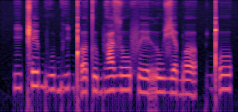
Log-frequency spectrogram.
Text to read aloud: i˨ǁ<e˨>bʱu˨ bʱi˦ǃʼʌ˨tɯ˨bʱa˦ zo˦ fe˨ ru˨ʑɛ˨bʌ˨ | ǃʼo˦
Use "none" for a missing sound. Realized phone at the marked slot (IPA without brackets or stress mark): e˦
